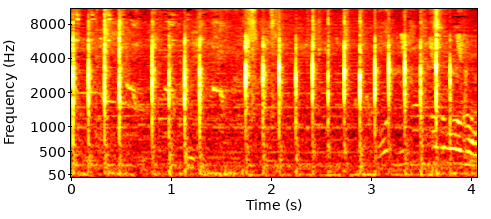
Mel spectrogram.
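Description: A rapid series of sharp, light clicks, several a second: a tool tapping against a glass sand-art bottle as the coloured sand inside is pressed down and compacted so the layers stay in place.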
